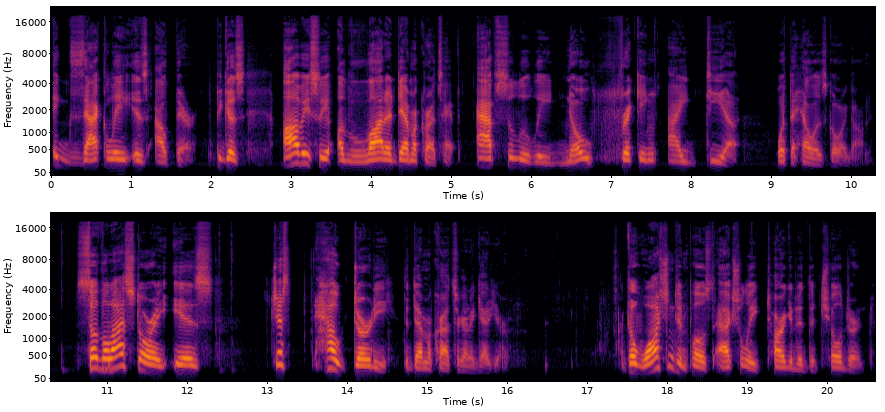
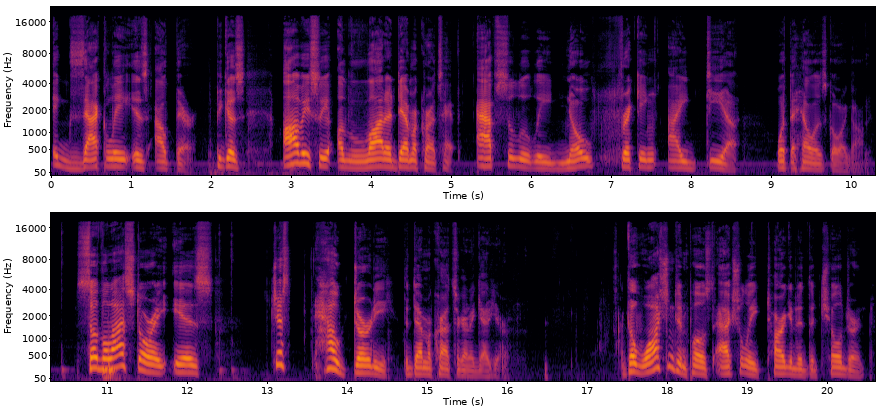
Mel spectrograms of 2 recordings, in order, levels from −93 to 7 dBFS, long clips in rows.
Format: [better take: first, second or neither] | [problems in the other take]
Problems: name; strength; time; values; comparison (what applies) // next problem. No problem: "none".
second | thin; very slightly; fading below 250 Hz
